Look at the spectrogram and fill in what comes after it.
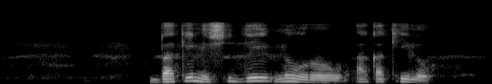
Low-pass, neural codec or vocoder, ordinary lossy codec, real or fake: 7.2 kHz; autoencoder, 48 kHz, 32 numbers a frame, DAC-VAE, trained on Japanese speech; AAC, 32 kbps; fake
